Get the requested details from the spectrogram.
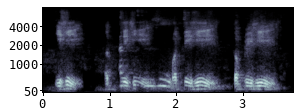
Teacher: Visarga takes a sound of E.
